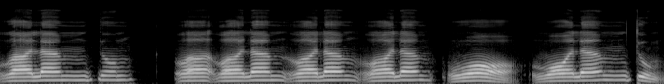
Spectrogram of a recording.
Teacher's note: Keluarkan hujung lidah, sentuh pada dua gigi kacip bahagian hadapan di bahagian atas itu. Dalam masa yang sama, kita perlu juga memberi sifat yang tebal kepada huruf za, iaitu sifat isti'la dan sifat itba' yang begitu tebal.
